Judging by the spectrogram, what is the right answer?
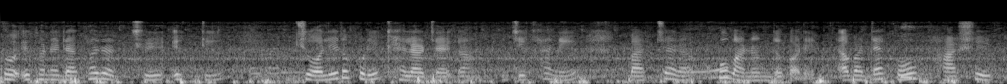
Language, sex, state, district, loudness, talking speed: Bengali, female, West Bengal, Kolkata, -19 LUFS, 95 wpm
